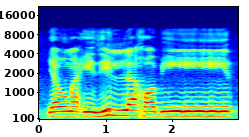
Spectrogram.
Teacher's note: তানমিনের পর লাম এসেছে, ইদগাম হয়েছে, ইদগাম নাকিস, পরিপূর্ণ ইদগাম না, ইদগাম হয়েছে, তানমিন লামে ঢুকে গেছে কিন্তু গুন্না ছাড়া।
